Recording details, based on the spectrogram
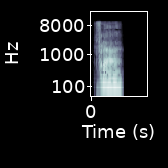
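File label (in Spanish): "fra", Spanish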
